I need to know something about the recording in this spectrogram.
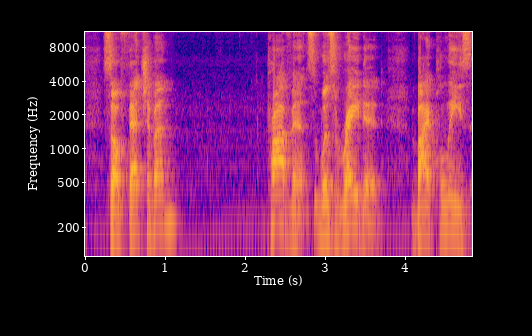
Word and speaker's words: Phetchabun: I'm going to say Phetchabun, P-H-E-T, so I'm guessing that's Phet. So Phetchabun province was raided by police and health officials on Monday.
